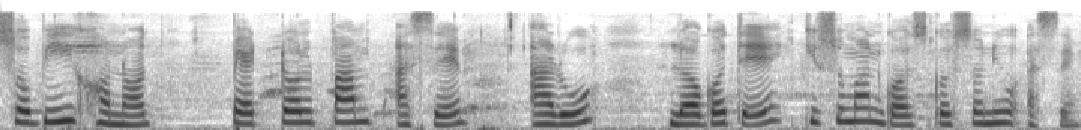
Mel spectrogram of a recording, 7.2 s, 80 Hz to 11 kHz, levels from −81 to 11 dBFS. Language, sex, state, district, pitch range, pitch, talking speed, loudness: Assamese, female, Assam, Kamrup Metropolitan, 240-290 Hz, 265 Hz, 85 wpm, -16 LUFS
